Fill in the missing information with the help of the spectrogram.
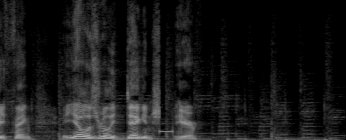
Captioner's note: beep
